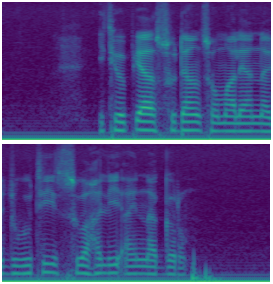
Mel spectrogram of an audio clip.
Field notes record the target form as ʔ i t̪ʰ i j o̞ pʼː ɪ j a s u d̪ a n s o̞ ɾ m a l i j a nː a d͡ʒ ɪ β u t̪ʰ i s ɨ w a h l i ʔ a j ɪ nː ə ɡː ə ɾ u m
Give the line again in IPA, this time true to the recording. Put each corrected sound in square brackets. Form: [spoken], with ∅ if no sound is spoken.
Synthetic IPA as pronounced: ʔ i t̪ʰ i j o̞ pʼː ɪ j a s u d̪ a n s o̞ [∅] m a l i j a nː a d͡ʒ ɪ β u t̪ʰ i s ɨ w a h l i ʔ a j ɪ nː [a] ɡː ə ɾ u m

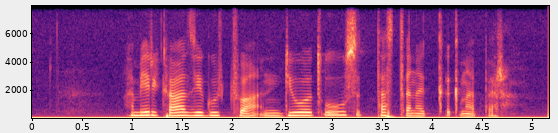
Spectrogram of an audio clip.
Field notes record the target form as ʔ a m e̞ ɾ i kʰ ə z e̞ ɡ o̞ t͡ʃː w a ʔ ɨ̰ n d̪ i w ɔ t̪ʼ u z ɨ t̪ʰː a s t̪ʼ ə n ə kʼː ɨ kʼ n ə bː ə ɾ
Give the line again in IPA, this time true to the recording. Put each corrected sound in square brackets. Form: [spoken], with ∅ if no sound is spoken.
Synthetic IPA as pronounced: ʔ a m e̞ ɾ i kʰ [a] z e̞ ɡ o̞ t͡ʃː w a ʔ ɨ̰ n d̪ i w ɔ t̪ʼ u [s] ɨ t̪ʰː a s t̪ʼ ə n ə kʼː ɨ kʼ n ə bː ə ɾ

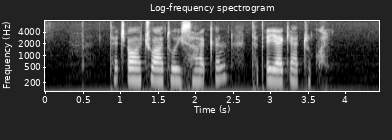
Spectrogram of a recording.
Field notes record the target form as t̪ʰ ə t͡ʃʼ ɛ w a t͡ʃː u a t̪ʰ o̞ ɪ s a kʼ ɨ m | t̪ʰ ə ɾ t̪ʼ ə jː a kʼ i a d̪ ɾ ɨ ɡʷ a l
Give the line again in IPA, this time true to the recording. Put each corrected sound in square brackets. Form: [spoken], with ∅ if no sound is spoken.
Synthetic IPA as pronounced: t̪ʰ ə t͡ʃʼ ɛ w a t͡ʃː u a t̪ʰ o̞ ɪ s a kʼ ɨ [n] | t̪ʰ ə [∅] t̪ʼ ə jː a kʼ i a d̪ ɾ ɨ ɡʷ a l

